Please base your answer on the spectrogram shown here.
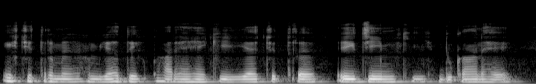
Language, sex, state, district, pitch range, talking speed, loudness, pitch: Hindi, male, Jharkhand, Deoghar, 120-130 Hz, 190 wpm, -16 LUFS, 125 Hz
